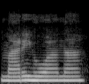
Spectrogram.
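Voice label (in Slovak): "marihuana", Slovak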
